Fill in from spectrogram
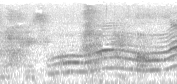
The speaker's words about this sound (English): Oh, my cat completely agrees. Hello, Nibbles. You watching Doctor Who?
